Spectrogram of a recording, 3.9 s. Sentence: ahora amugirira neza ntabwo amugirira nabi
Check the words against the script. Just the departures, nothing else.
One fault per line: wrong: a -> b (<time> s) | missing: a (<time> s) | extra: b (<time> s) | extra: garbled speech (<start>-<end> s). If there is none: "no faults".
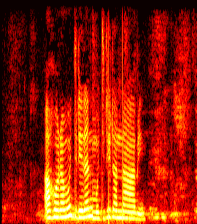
missing: neza ntabwo (1.8 s)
